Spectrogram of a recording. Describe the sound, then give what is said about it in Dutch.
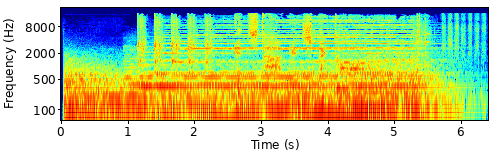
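Quick, repeated swishing strokes of hands rubbing together, fairly loud, layered over a sustained musical jingle that fades near the end. “Hoor je dat, die handjes op elkaar zo, jongens?”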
